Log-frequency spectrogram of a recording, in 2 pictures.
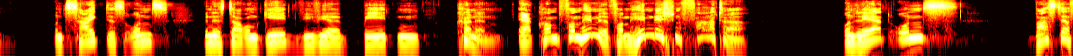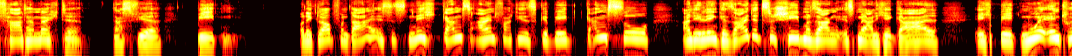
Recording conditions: large echoing room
